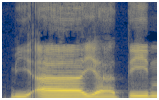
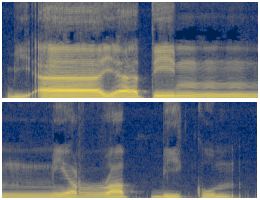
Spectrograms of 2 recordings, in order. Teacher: Sehingga ini kita baca bi ayatim, jangan dibaca bi ayatin, tin, jangan, tapi tim. Kemudian di bagian timnya itu suaranya itu kita tahan, kita panjangkan sebentar ya, kira-kira sepanjang 2 harokat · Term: idgham bi gunnah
